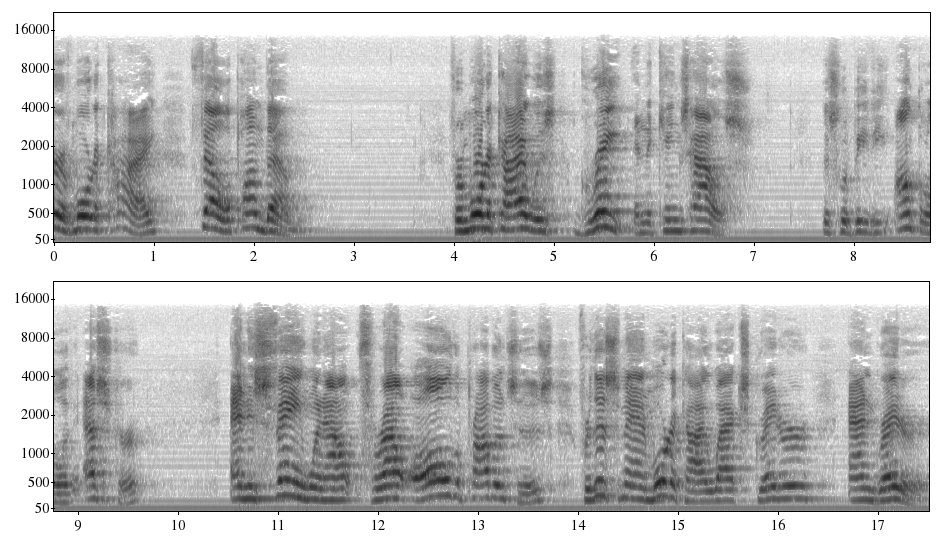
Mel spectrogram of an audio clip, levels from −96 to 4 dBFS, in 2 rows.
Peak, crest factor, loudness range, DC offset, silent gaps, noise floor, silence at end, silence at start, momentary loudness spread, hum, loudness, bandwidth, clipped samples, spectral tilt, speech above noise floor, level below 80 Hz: -4 dBFS; 18 dB; 6 LU; under 0.1%; none; -45 dBFS; 0 s; 0 s; 13 LU; none; -20 LUFS; 14.5 kHz; under 0.1%; -3 dB/octave; 25 dB; -46 dBFS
